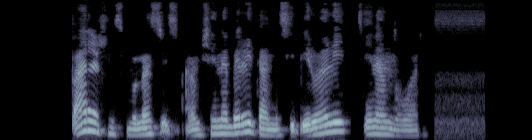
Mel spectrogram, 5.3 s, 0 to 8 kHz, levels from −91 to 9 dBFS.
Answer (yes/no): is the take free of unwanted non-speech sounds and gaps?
yes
